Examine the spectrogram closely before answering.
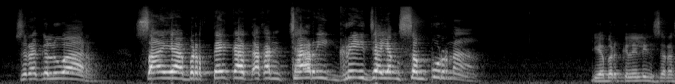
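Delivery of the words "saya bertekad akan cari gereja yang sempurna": raised, loud and slow, mimicking a determined churchgoer; hammed-up vow of a church-hopper; mock resolute vow. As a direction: declare it like a stubborn seeker. Churchgoer's vow quoted in sermon.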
